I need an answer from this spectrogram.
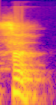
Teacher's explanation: Quand vous dites T et que vous ajoutez un souffle à votre Te, ça devient Se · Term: un T avec un souffle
